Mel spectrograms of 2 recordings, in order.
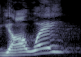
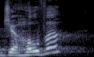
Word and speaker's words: Yahweh: And sometimes that's pronounced Yahweh or Jehovah. Some of you guys have heard both of those.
